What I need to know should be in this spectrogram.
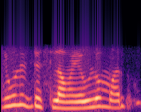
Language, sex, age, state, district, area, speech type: Tamil, female, 18-30, Tamil Nadu, Cuddalore, rural, conversation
